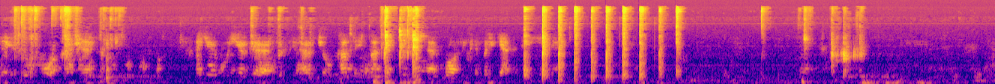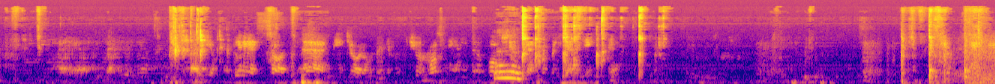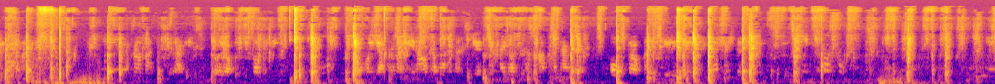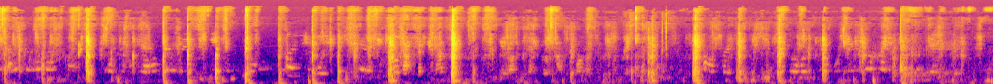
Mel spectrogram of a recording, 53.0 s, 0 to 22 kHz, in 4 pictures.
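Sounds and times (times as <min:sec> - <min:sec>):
spoon beating eggs in plastic bowl: 0:00.0 - 0:09.4, 0:15.5 - 0:16.4, 0:20.1 - 0:22.3, 0:24.8 - 0:53.0.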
